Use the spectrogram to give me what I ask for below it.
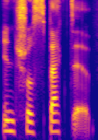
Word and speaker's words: introspective: thoughts is naturally very introspective. And that's our next powerful C2 word, introspective. Let's practice it. Introspective. Introspective. The stress is on the third syllable. Spec. Introspective.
